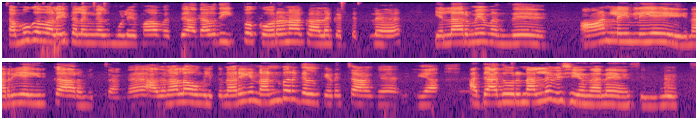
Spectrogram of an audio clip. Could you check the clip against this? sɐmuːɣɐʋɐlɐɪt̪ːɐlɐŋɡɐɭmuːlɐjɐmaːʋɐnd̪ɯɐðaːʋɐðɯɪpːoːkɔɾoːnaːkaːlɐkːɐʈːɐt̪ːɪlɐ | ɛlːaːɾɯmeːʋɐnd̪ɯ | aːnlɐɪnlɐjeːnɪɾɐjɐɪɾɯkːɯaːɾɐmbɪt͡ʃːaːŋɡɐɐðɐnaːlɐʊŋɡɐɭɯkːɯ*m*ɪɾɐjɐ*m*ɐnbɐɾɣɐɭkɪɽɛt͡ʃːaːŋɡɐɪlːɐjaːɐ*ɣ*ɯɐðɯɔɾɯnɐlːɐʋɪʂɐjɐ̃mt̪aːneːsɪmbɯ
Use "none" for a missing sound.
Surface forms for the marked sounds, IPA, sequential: n, n, ð

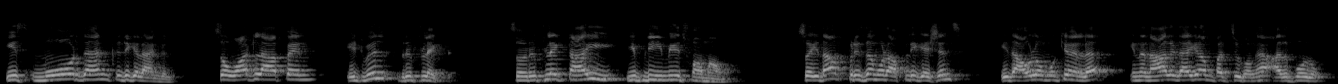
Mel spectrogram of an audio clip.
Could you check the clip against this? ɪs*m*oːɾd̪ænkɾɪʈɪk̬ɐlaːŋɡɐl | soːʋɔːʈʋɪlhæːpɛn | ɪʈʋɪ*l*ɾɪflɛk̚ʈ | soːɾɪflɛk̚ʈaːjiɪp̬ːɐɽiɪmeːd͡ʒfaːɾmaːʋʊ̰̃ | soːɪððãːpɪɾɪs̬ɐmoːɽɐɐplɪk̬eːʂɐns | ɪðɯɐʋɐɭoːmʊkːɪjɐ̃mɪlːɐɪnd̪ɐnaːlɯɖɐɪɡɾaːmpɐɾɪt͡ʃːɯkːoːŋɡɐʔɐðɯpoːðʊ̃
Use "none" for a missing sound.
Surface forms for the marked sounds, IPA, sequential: m, l

